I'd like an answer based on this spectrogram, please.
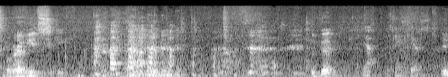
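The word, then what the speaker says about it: Mrowicki: And if you can pronounce it in Polish, I'll... send me some chart. It's Rawicki.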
